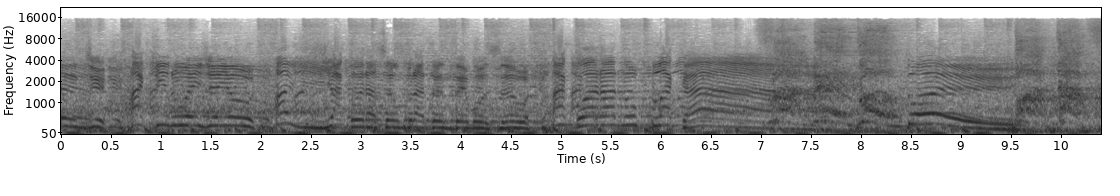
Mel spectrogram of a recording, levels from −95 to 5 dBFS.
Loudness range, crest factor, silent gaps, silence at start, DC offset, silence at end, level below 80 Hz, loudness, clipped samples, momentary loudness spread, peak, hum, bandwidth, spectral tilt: 1 LU; 12 dB; none; 0 s; under 0.1%; 0 s; -24 dBFS; -13 LUFS; under 0.1%; 2 LU; 0 dBFS; none; 16 kHz; -4 dB/octave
